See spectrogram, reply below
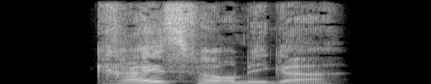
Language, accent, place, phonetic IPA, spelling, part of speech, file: German, Germany, Berlin, [ˈkʁaɪ̯sˌfœʁmɪɡɐ], kreisförmiger, adjective, De-kreisförmiger.ogg
- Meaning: inflection of kreisförmig: 1. strong/mixed nominative masculine singular 2. strong genitive/dative feminine singular 3. strong genitive plural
